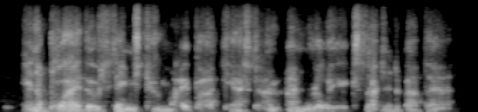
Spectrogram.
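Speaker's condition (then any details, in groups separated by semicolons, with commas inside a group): Throat cancer, half voicebox, partial laryngectomy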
